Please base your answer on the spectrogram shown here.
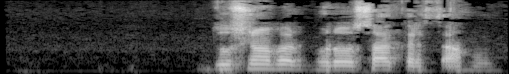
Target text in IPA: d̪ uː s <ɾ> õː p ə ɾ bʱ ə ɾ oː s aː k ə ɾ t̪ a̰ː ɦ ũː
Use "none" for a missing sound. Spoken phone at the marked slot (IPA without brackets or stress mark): ɾ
